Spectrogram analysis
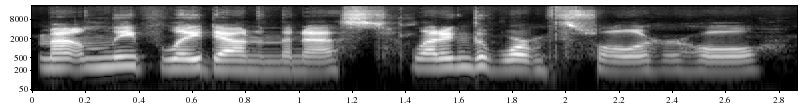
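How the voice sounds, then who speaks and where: A woman's voice: medium pitch, steady tone, fast talker, fairly bright tone, clean tone, no echo. A woman narrating her character's part in an improvised roleplay story.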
